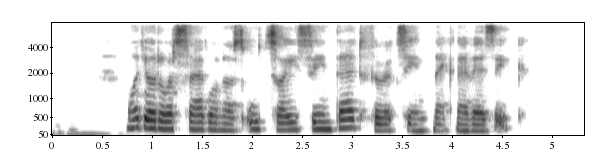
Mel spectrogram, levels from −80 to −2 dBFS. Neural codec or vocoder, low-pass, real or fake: codec, 16 kHz, 4 kbps, X-Codec, HuBERT features, trained on balanced general audio; 7.2 kHz; fake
